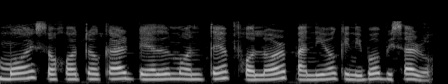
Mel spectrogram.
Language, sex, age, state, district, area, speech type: Assamese, female, 18-30, Assam, Biswanath, rural, read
